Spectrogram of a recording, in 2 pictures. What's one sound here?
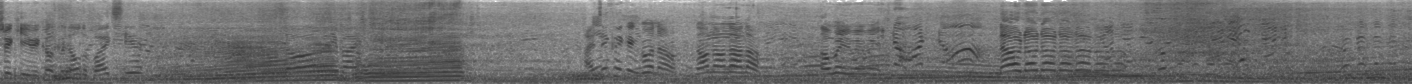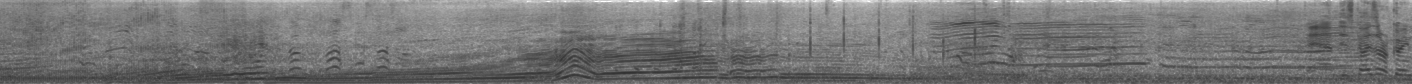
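Motorcycle engines rev up and down.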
